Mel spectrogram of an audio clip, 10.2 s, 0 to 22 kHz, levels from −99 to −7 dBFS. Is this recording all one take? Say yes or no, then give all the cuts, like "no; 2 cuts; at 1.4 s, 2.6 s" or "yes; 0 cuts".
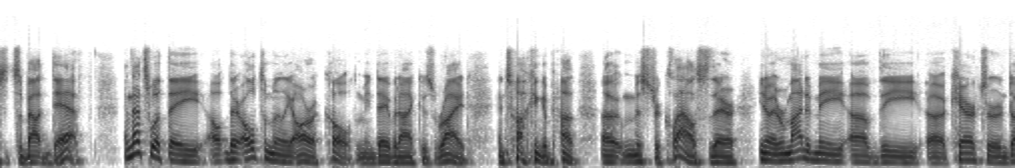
yes; 0 cuts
